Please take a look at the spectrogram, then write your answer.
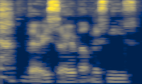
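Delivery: ordinary talk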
